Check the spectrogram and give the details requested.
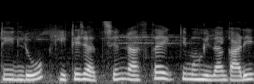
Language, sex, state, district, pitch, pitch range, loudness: Bengali, female, West Bengal, North 24 Parganas, 230 Hz, 215-240 Hz, -13 LUFS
